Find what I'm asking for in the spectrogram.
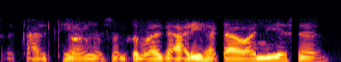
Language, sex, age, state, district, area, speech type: Gujarati, male, 18-30, Gujarat, Kheda, rural, conversation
